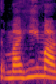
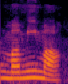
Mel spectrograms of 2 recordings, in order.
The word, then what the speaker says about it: Mahima: It's Mahima, not Mamima.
